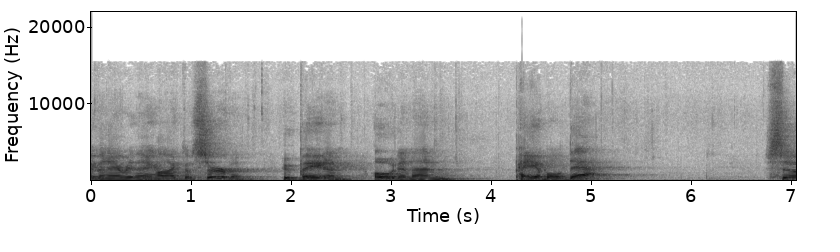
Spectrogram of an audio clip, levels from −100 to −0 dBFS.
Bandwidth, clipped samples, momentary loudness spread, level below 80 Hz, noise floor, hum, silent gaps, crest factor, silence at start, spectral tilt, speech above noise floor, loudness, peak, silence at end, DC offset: 16 kHz; under 0.1%; 12 LU; -52 dBFS; -47 dBFS; none; none; 16 dB; 0 s; -5 dB/octave; 32 dB; -16 LUFS; 0 dBFS; 0 s; under 0.1%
